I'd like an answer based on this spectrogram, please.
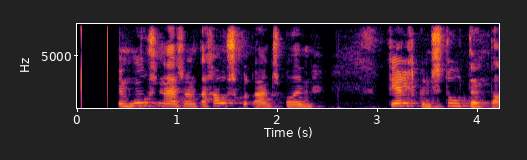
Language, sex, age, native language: Icelandic, other, 13, Icelandic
